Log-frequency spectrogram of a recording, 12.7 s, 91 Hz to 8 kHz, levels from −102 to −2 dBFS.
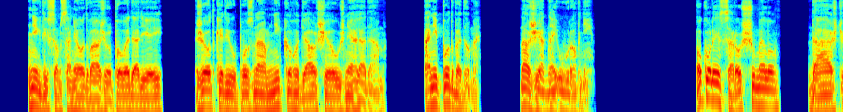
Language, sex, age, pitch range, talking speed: Slovak, male, 50-69, 80-100 Hz, 110 wpm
